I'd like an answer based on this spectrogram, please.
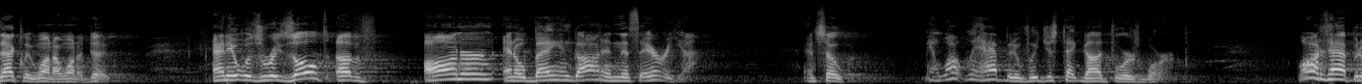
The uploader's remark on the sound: Recorded live during our Wednesday night service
